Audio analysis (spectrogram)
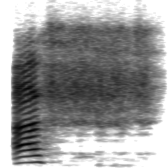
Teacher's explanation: Tapi kalau hams cobain, nggak ada yang bergetar sama sekali pita suaranya.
